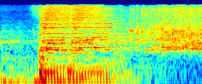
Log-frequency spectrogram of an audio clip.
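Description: A live stage musical's final chord, struck about half a second in and held, giving way to audience applause.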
